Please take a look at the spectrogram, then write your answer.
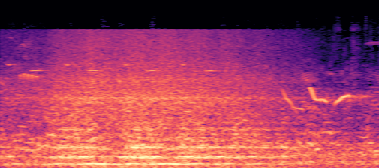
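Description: A car engine drones steadily and fairly loudly for a few seconds, with a low harmonic hum and rough mechanical texture. Faint high chirps appear near the end, and no one speaks.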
